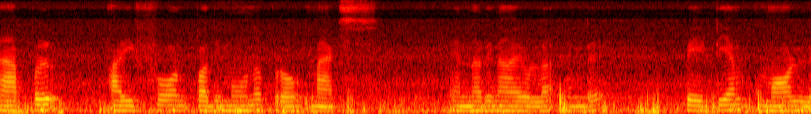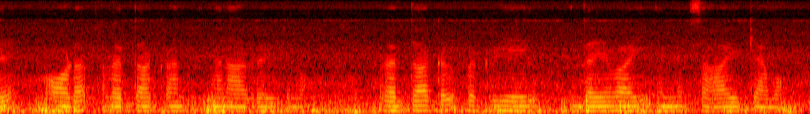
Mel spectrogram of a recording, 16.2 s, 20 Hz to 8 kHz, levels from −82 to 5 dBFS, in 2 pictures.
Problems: none marked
